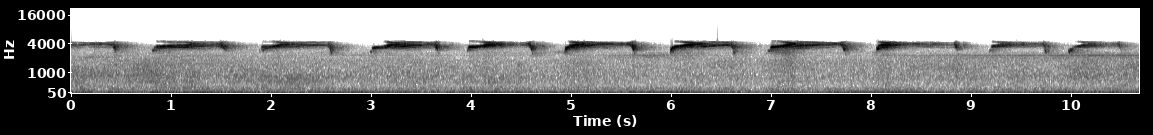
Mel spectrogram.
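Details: Bald eagles on the Hays nest camera, 20 June 2023 morning, mother bringing the second fish and feeding the young: a steady series of about eleven high, piercing whistled notes, roughly one per second, each ending in a brief downward flick.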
